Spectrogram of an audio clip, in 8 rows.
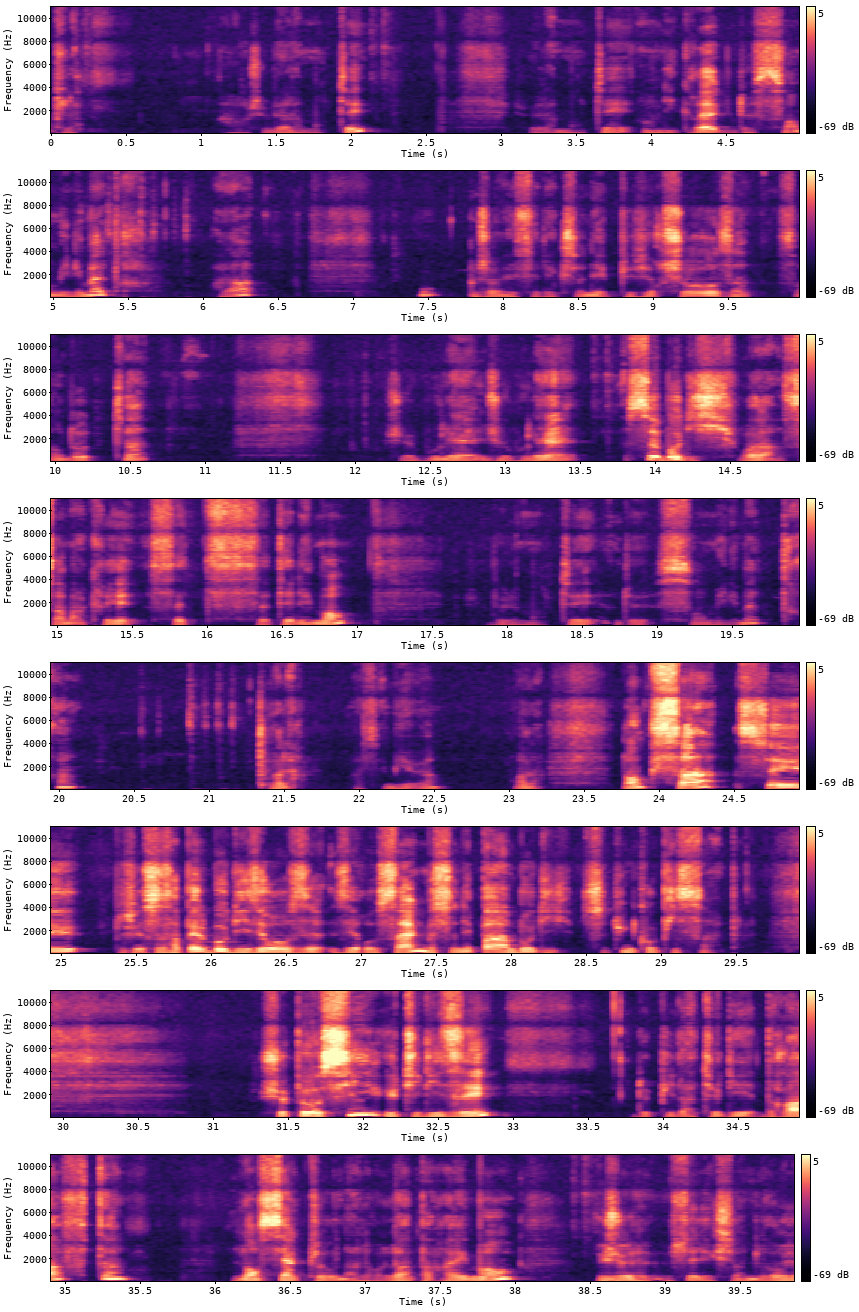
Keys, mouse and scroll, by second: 1.9 click, 3.7 click, 5.1 KP_1, 5.3 KP_0, 5.8 Return, 8.3 click, 9.4 click, 10.5 click, 12.0-12.3 scroll down 1, 12.6-12.9 scroll down 1, 13.7 click, 17.4 click, 19.1 click, 20.6 KP_1, 20.8 KP_0, 23.0 click, 23.5 typing, 35.1 click, 37.2-37.5 scroll up 2, 38.1 scroll up 2, 39.1 click.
